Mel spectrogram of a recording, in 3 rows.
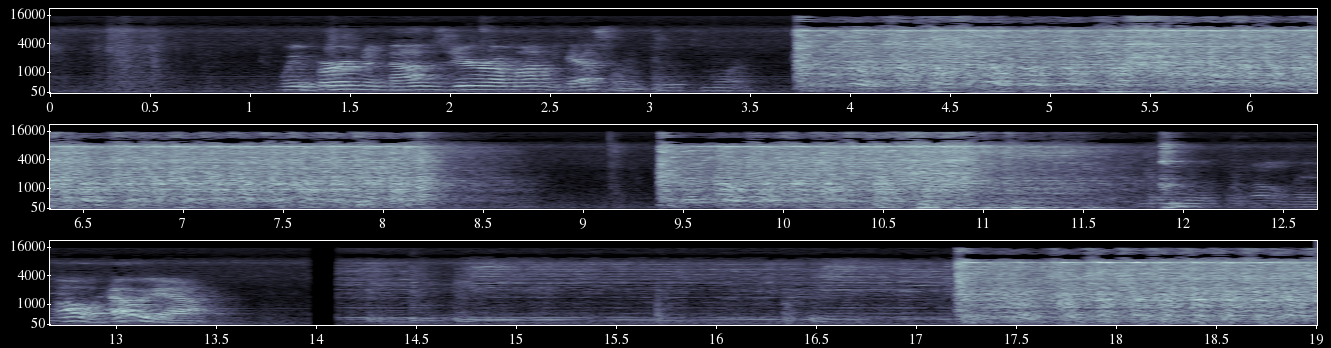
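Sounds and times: engine cranking on starter: 0:03.7 - 0:08.7, 0:09.4 - 0:11.8, 0:17.2 - 0:19.0.

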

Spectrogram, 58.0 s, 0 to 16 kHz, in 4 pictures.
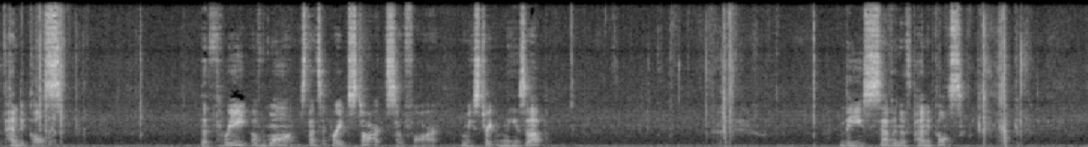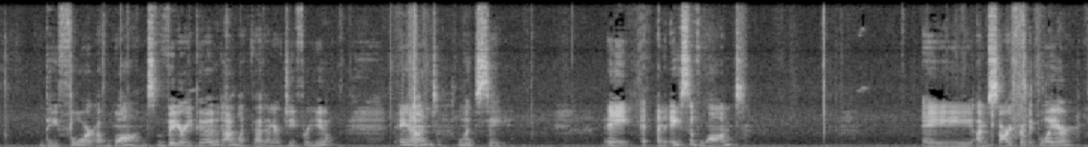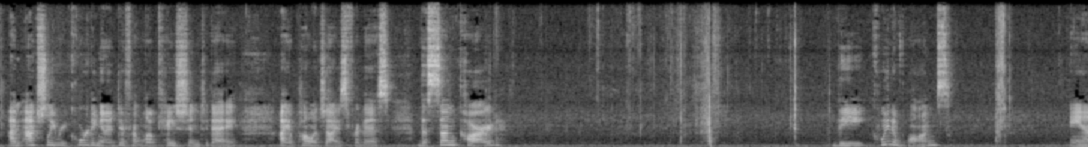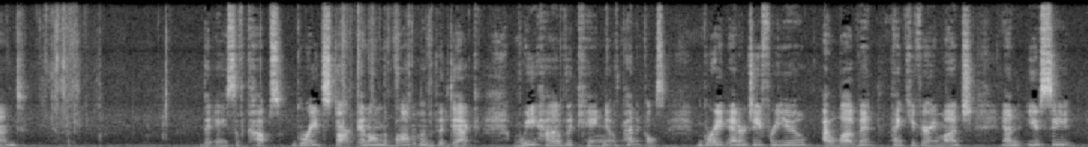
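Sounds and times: steady low hum: 0:00.0 - 0:58.0
playing cards clicking and flicking: 0:08.6 - 0:10.0, 0:13.0 - 0:13.8, 0:27.9 - 0:28.4, 0:37.4 - 0:38.8, 0:44.1 - 0:45.0.

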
